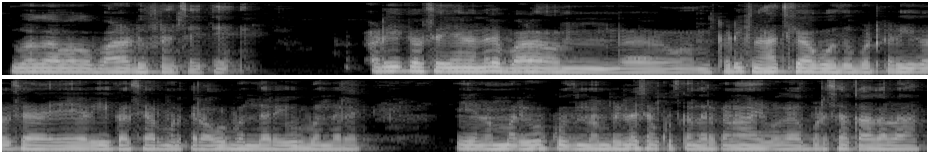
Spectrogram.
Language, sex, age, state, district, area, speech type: Kannada, male, 18-30, Karnataka, Chitradurga, rural, spontaneous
